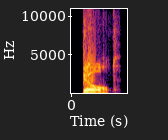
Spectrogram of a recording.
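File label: "built", American English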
